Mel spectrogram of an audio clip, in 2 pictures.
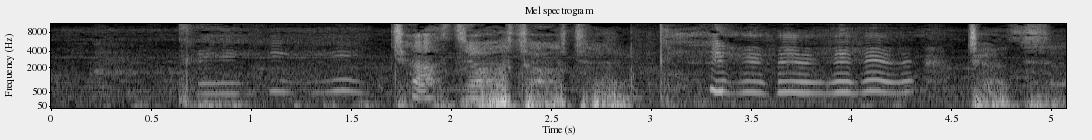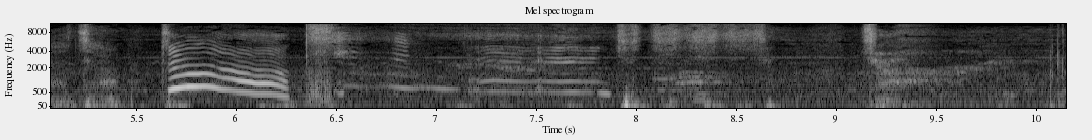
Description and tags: Vietnam TM TE01 TanSonNhatInternationalAirport
Airport, Tan-Son-Nhat, Texture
